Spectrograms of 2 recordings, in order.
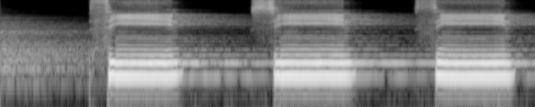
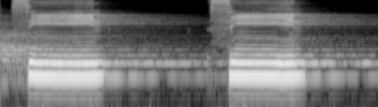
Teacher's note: تو زبان کی نوک کا جو اوپر والا حصہ ہے یہ 2 اگلے دانتوں کے اندرونی حصے کے ساتھ جا کر ملے گا نہیں، بلکہ تھوڑا سا فاصلہ رہے گا زبان اور دانتوں کے اندرونی حصے کے درمیان، تو وہاں سے سین ادا ہوگا، سین، سین۔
